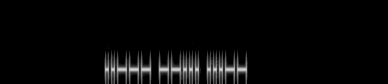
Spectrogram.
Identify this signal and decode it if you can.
Morse code, heard as a keyed tone, about 40 wpm, 700 Hz. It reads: 273
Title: Numbers - 3-Digit 40wpm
